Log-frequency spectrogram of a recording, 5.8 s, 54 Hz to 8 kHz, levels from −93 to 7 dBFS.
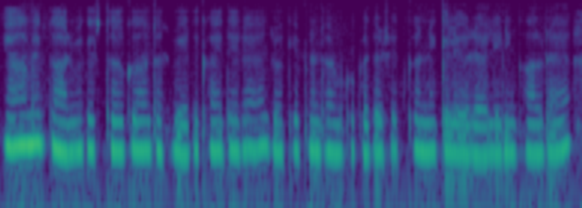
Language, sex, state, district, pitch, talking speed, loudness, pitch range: Hindi, female, Jharkhand, Sahebganj, 215 Hz, 245 wpm, -40 LUFS, 210-225 Hz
